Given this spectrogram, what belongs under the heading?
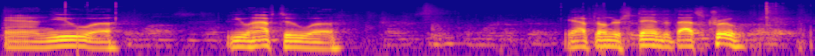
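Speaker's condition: No condition

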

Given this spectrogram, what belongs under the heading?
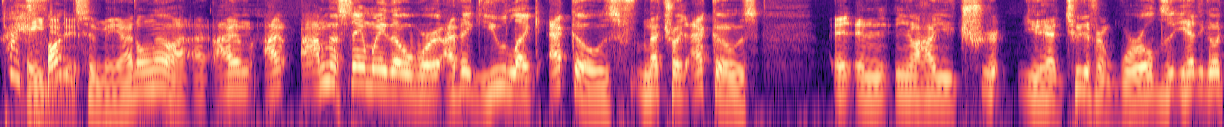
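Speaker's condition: Cleft palate; congenital cleft palate

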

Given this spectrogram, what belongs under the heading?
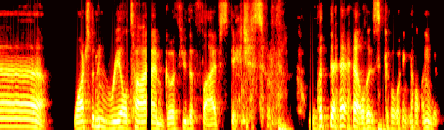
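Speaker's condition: No condition

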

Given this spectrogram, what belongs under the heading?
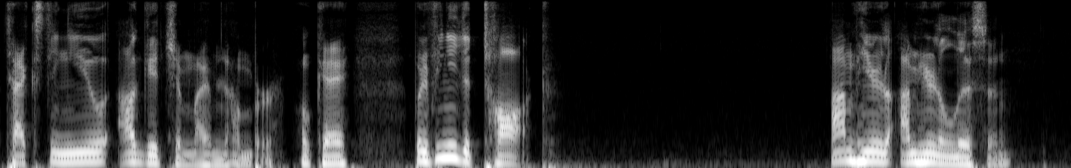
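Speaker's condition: Cleft palate; congenital cleft palate

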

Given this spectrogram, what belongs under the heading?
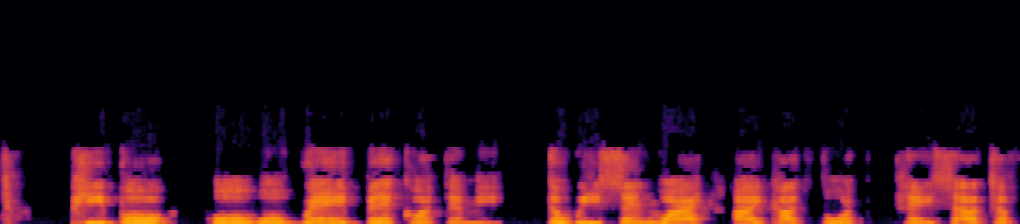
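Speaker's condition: Cerebral palsy; cause: slightly wrapped around neck, affects balance, speech, coordination, childhood walker, wheelchair, crutches, leg braces, helmet, frequent falls

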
